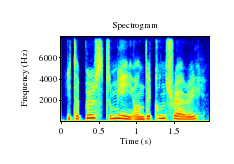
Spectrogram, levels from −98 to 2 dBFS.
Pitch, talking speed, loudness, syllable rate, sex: 255 Hz, 210 wpm, -15 LUFS, 5.6 syllables/s, female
